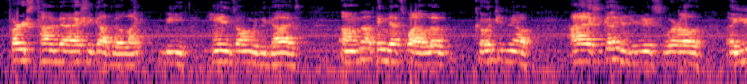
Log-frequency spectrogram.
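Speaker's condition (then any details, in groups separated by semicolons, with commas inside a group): Cerebral palsy; from birth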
